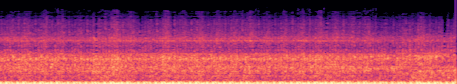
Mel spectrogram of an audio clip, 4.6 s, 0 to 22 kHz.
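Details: 6.7 Cummins diesel, claimed bad injector, cause not yet diagnosed: deep diesel idle with a heavy, pulsing lope instead of smooth clatter; rough idle.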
